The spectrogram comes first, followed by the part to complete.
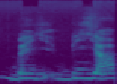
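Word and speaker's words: Beyah: Euh alors c'est pas ça se prononce pas comme ça parce qu'elle le dit, c'est Bya B. Ça s'écrit B E Y A H.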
